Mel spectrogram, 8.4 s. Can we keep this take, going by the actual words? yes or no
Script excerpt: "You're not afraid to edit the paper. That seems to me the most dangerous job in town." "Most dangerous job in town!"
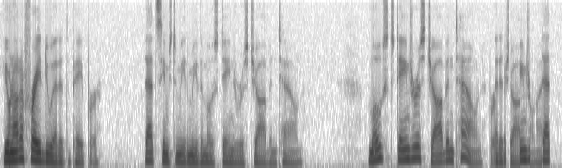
no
